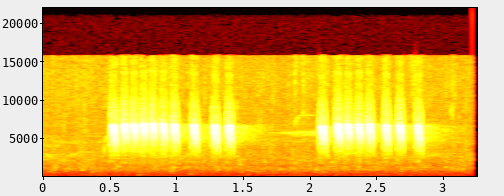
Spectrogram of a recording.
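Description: A grey-headed canary-flycatcher sings two quick bursts of about ten thin, very high, evenly spaced notes, each burst lasting under a second, against a quiet background.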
